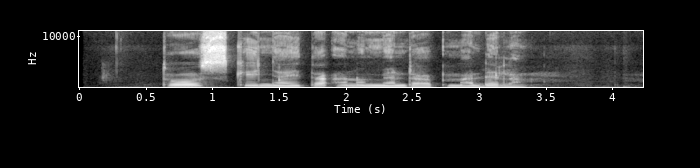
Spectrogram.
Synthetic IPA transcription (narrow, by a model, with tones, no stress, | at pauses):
to˦skɪ˦ɲa˨jɪta˦ʔa˦no˨mja˨nda˨pmadɛ˨la˨ŋ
